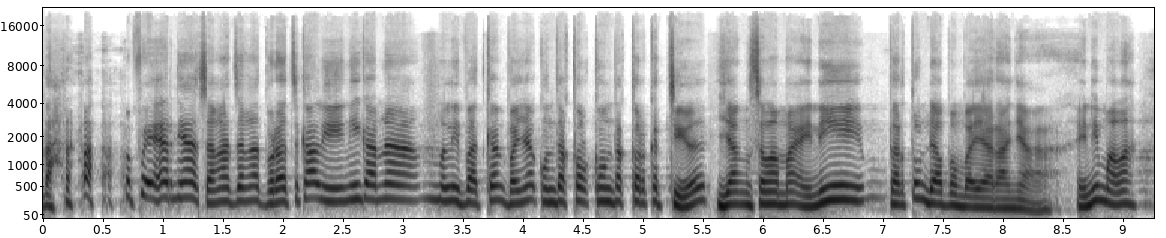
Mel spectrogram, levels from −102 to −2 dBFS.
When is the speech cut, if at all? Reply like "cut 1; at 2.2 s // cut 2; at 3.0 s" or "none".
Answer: cut 1; at 1.3 s // cut 2; at 5.5 s // cut 3; at 7.1 s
